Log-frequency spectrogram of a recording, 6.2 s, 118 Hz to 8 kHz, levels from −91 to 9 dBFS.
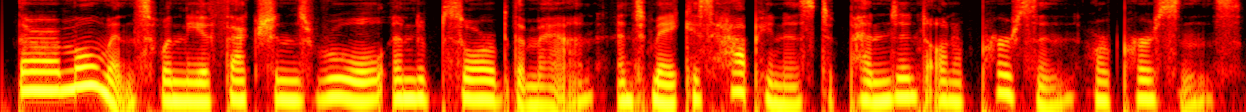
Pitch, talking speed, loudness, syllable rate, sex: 195 Hz, 200 wpm, -17 LUFS, 5.7 syllables/s, female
